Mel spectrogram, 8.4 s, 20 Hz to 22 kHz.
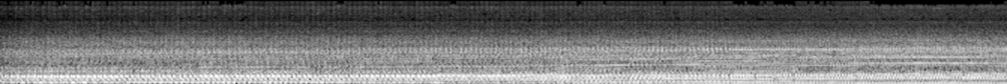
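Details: Troy-Bilt TB272V two-stroke leaf blower after turning the single-D carburetor mixture screw out about one and a half turns: steady, fairly fast buzzing tone that never settles lower; runs but idles a little high, cause unconfirmed.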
